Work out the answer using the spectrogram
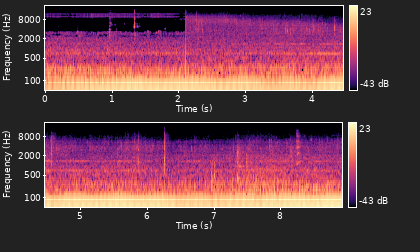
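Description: Chicken pieces frying in a wok on a portable butane gas stove: a steady sizzle over a low rumble, with a few light clicks.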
